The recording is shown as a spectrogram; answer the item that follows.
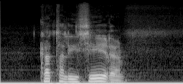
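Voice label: "katalyseren", Dutch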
